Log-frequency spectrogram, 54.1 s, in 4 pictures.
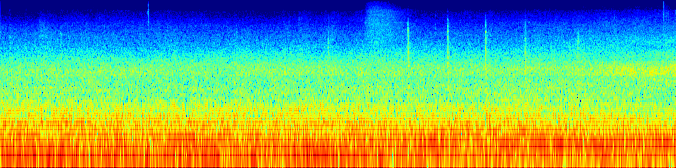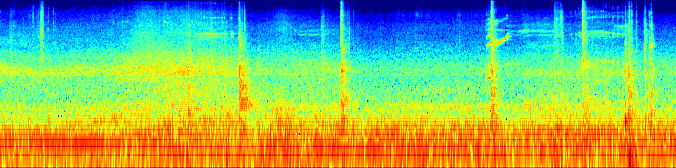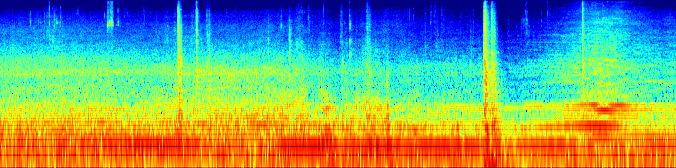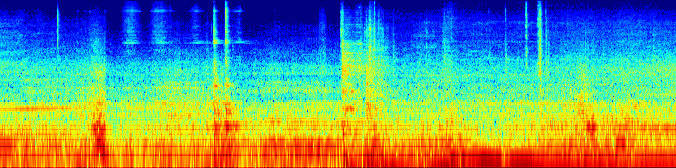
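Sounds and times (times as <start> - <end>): van doors opening and shutting: 23.1 - 23.9, 24.6 - 26.9, 36.5 - 37.4, 47.1 - 52.5.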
